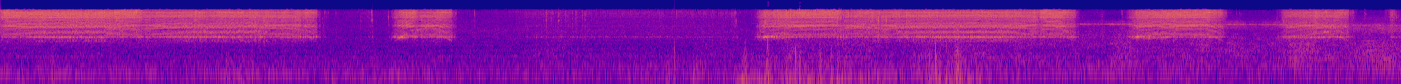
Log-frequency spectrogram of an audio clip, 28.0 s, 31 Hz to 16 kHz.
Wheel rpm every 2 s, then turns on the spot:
160, 160, 160, 40, 70, 20, 20, 50, 160, 160, 120, 90, 30, 70.
6-14 26-28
